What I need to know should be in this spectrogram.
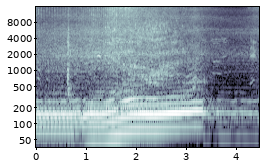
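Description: A car engine revs up, rising in pitch, then cuts off.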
